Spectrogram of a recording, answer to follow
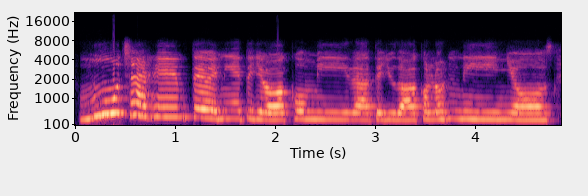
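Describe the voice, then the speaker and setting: A woman's voice: sits high, measured pace. A woman hosting a faith-based podcast interview, who affirms and encourages her guest and brings in scripture. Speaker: podcast host. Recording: slightly dull recording.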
